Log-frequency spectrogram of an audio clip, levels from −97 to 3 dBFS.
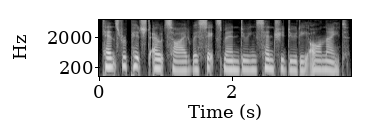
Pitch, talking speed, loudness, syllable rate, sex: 175 Hz, 190 wpm, -21 LUFS, 4.9 syllables/s, female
